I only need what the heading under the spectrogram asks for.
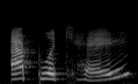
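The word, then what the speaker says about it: appliqué: Oh, it's applique. Have I been saying it wrong this whole time?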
